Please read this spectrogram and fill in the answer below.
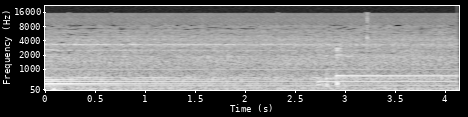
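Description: Keyboard chord ringing out and slowly fading, then a second chord struck about three seconds in and held steady.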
